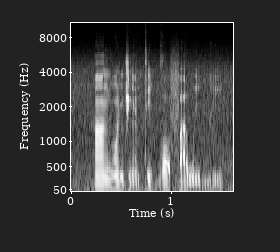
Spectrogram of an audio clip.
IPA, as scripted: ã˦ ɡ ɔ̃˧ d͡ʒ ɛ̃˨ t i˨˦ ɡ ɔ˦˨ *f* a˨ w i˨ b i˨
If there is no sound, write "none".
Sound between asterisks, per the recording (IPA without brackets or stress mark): f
